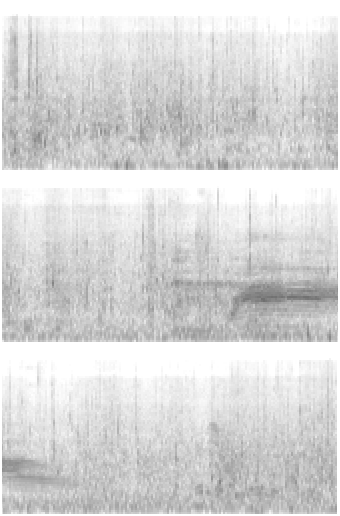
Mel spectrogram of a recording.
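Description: Shallow water splashes around wading feet.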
